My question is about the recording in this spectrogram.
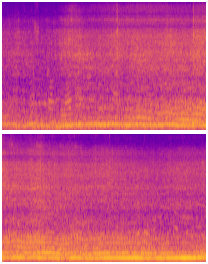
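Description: Autocross race cars' engines running hard on a dirt track, several at once, growing steadily louder as the cars come closer.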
